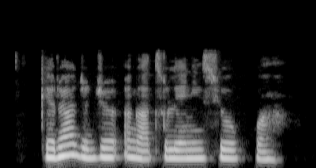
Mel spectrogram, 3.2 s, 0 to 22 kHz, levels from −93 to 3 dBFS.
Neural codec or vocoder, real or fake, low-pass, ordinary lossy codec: none; real; 7.2 kHz; none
